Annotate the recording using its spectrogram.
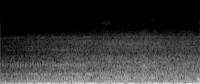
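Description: Steady wind and road noise of a Honda Biz 100 step-through motorcycle riding along, heard from the rider's handlebar camera.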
